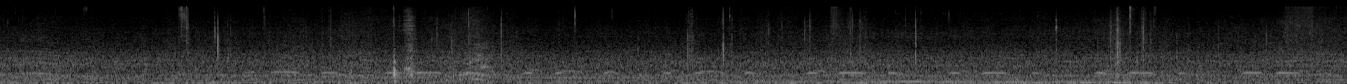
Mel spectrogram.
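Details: Honey bee colony humming steadily through an end-of-summer inspection of the hives on 22 September, a sustained droning tone with frequent clicks, knocks and some low talking in the background.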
